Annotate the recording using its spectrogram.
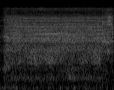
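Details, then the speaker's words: Steady high-pitched hiss of a suction machine running, with tubing attached to a Yankauer catheter, checked by suctioning a little sterile saline from a basin before oropharyngeal suctioning in a nursing skills demonstration. "verified that the suction mechanism is working properly by suctioning a small amount of sterile saline from the basin"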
